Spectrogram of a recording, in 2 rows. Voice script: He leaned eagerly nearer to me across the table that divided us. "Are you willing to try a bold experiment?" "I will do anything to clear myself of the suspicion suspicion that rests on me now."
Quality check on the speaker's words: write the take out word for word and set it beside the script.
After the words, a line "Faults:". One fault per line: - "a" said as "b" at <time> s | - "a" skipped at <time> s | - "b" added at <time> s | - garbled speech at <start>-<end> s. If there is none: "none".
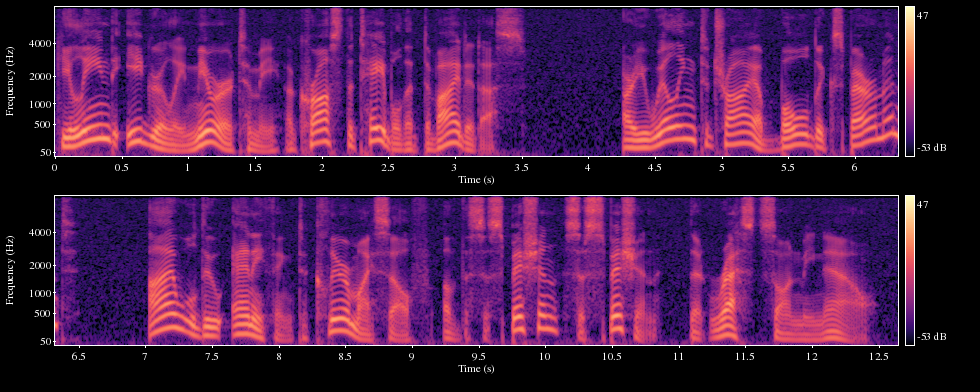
He leaned eagerly nearer to me across the table that divided us. "Are you willing to try a bold experiment?" "I will do anything to clear myself of the suspicion suspicion that rests on me now."
Faults:
none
